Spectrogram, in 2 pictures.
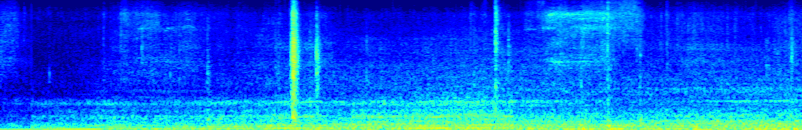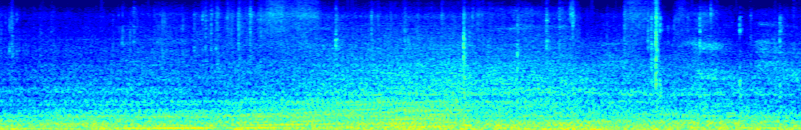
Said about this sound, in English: So let's go ahead and drive this car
